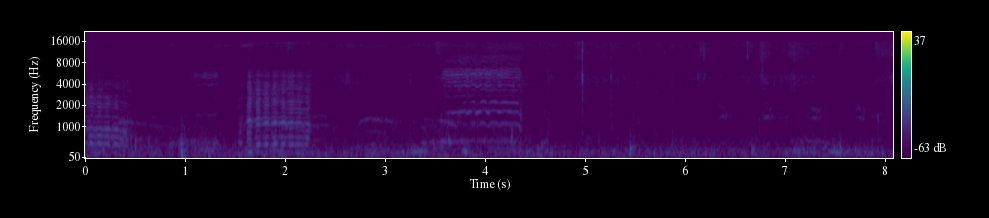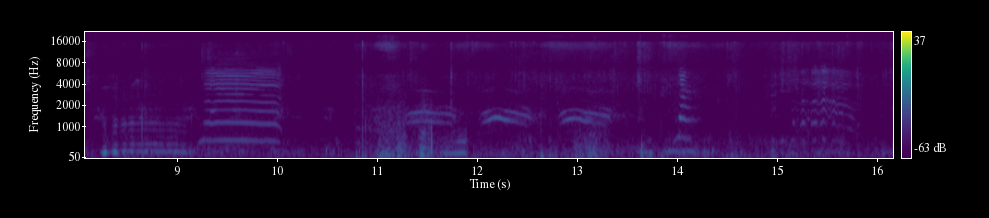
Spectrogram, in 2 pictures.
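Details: Korean black goats on a farm in Gimhae, South Korea, on a sunny Sunday morning during a late-March cold snap that froze the water trough, bleat repeatedly. The calls are wavering and nasal, spread across the recording, with farmyard background noise.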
